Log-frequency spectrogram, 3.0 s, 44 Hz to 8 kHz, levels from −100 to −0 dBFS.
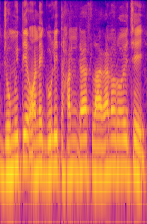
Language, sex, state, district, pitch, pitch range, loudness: Bengali, male, West Bengal, Alipurduar, 150 Hz, 145-155 Hz, -15 LUFS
